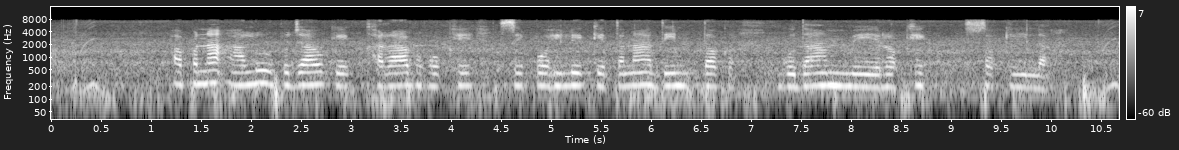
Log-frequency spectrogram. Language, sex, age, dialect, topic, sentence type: Bhojpuri, female, <18, Southern / Standard, agriculture, question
